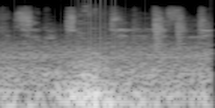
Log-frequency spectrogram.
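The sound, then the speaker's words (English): A vehicle spewing black exhaust rumbles past, its low roar swelling to a peak midway and then easing off, with faint voices in the background. “Now, that guy just contributed to global warming by himself.”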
